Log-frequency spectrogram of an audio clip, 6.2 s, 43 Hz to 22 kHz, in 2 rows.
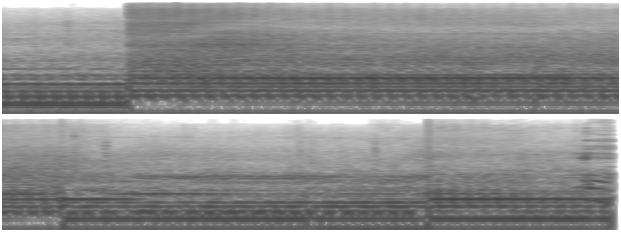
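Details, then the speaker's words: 1974 Triumph TR6 after years of sitting, driven slowly while warming up: loud rough low drone from the rear with an uneven clunky beat, starting as the clutch is released; differential suspected shot. "Holy crap. Do you hear that? Oh my god. What is that? I think the differential is shot. Yeah, that happens as soon as I release the clutch."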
